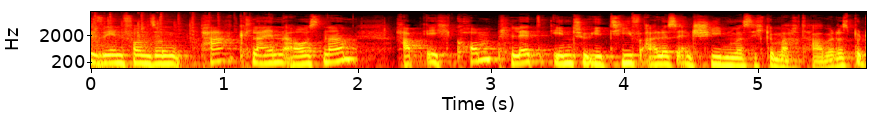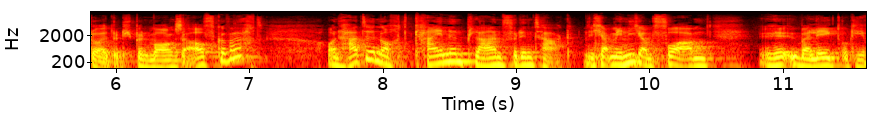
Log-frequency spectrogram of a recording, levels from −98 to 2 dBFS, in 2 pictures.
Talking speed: 200 wpm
